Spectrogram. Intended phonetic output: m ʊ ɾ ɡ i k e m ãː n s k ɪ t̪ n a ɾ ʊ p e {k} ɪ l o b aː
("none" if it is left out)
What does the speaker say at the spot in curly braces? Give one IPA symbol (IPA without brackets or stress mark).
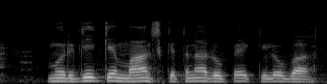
k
